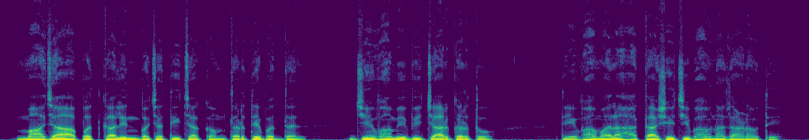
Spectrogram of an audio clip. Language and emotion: Marathi, sad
